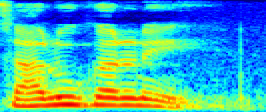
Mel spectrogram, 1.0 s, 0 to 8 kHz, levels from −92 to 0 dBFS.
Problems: background sounds at intervals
